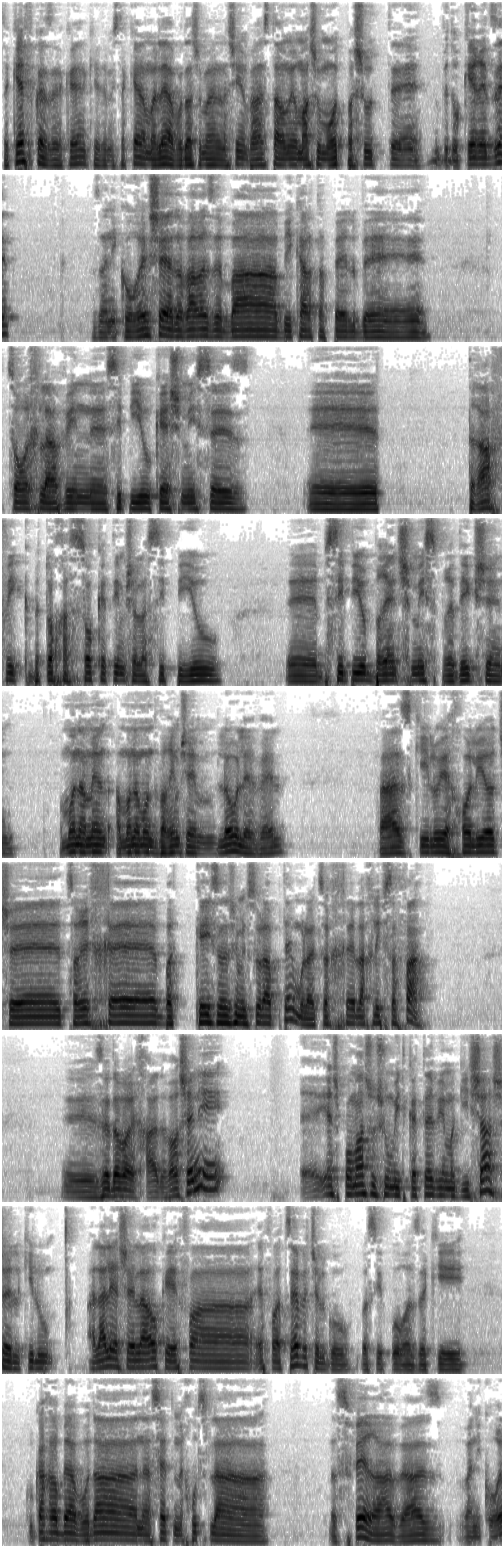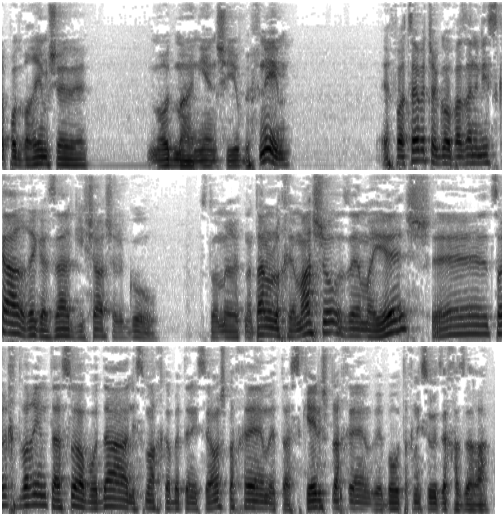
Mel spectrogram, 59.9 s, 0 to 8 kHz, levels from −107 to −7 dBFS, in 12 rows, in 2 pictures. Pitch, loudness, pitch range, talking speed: 110 Hz, -17 LUFS, 100-125 Hz, 145 wpm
